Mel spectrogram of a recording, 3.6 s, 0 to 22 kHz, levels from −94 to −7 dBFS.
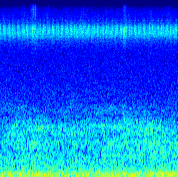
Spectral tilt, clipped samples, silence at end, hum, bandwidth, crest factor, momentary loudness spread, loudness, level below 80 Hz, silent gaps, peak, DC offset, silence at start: -4.5 dB/octave; under 0.1%; 0 s; none; over 20 kHz; 12 dB; 1 LU; -45 LUFS; -46 dBFS; none; -32 dBFS; under 0.1%; 0 s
